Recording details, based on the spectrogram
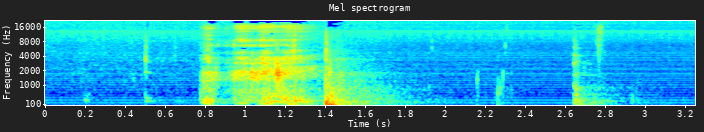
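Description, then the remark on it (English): Someone clears their throat with a rough, raspy burst lasting about half a second and ending in a low thump, followed by a shorter, softer clearing a moment later. No one speaks. “Let me try to clear my throat a little.”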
